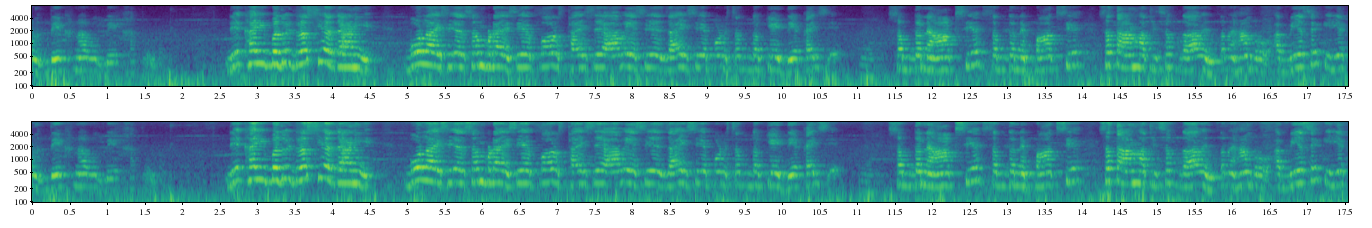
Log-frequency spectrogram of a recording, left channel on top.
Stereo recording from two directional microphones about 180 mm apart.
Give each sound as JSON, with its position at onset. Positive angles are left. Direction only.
{"t": 0.3, "sound": "a woman's voice", "side_deg": -20}
{"t": 2.6, "sound": "a woman's voice", "side_deg": -20}
{"t": 11.5, "sound": "a woman's voice", "side_deg": -20}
